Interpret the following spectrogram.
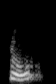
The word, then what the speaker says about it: chaud: So when your D, P, T, S, and even X are at the end of the word, don't pronounce it. It's silent. So grand, chaud, fro, petit, frais.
